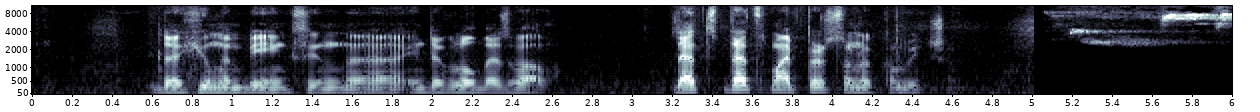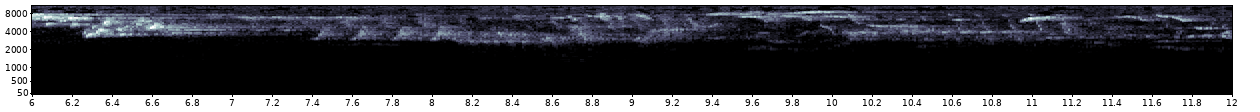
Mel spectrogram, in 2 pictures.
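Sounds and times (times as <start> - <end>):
birds chirping and trilling: 5.1 - 12.0.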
